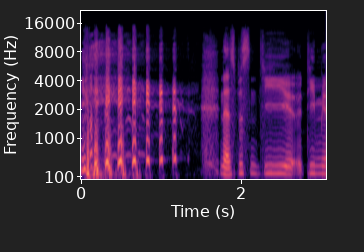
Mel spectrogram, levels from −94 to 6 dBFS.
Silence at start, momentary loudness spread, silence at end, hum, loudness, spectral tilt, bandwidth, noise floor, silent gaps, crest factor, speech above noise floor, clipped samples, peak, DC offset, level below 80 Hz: 0 s; 16 LU; 0 s; none; -30 LUFS; -3.5 dB/octave; 15 kHz; -49 dBFS; none; 16 dB; 13 dB; under 0.1%; -14 dBFS; under 0.1%; -66 dBFS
